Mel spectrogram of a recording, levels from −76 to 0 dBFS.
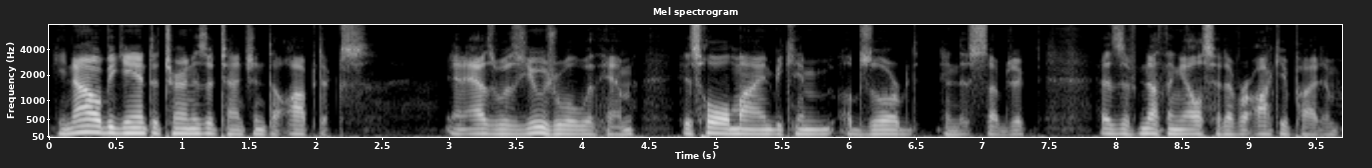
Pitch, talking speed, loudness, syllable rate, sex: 115 Hz, 190 wpm, -20 LUFS, 5.7 syllables/s, male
